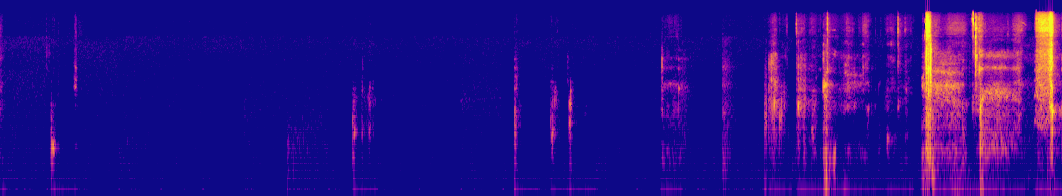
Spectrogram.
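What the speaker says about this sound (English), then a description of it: "Can you hear the gulps when I'm drinking my water?" A run of soft, close gulps and swallowing clicks from someone drinking water, sparse at first and then quicker and denser, in an otherwise quiet room.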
